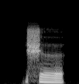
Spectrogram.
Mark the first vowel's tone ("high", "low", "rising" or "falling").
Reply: low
